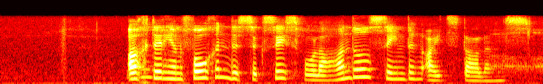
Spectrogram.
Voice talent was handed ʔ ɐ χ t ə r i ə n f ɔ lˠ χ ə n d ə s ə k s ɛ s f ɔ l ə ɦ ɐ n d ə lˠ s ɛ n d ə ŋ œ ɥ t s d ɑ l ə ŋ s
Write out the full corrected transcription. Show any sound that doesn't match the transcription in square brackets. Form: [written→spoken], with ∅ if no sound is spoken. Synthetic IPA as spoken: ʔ ɐ χ t ə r i ə n f ɔ lˠ χ ə n d ə s ə k s ɛ s f ɔ l ə ɦ ɐ n d ə lˠ s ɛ n d ə ŋ œ ɥ t s [d→t] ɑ l ə ŋ s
